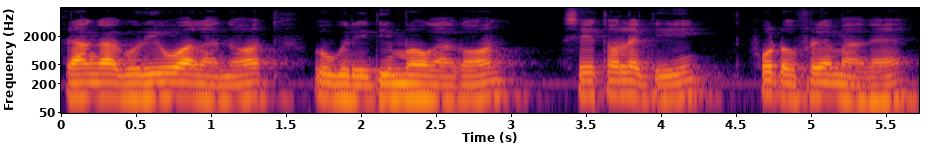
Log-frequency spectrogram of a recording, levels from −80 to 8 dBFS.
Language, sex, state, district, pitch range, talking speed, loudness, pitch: Chakma, male, Tripura, Unakoti, 100-110 Hz, 115 wpm, -18 LUFS, 105 Hz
